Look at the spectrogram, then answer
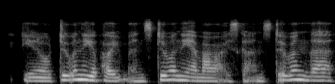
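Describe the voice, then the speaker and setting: A woman speaks with a northern English accent. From northern England. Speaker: counsellor and charity CEO. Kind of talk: interview.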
